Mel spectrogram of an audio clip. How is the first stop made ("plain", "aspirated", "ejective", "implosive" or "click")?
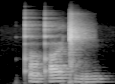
ejective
